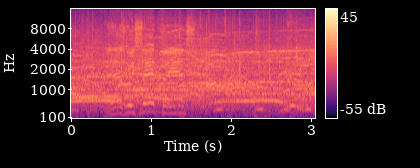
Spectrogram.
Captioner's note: crowd chatter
